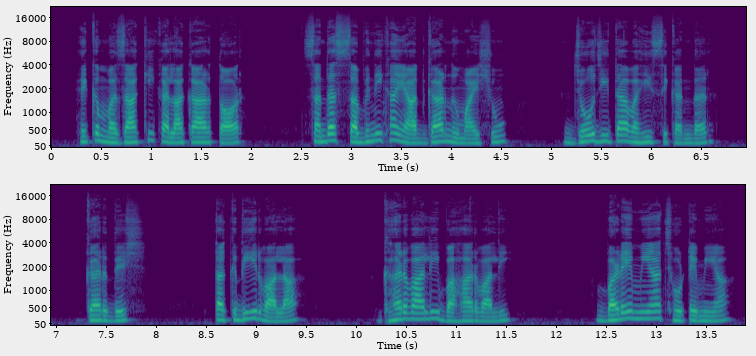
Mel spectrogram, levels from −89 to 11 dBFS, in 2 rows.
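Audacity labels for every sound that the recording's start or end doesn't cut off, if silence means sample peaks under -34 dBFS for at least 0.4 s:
2.570000	4.510000	sound
5.150000	6.540000	sound
7.310000	7.700000	sound
8.600000	9.380000	sound
10.280000	11.500000	sound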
